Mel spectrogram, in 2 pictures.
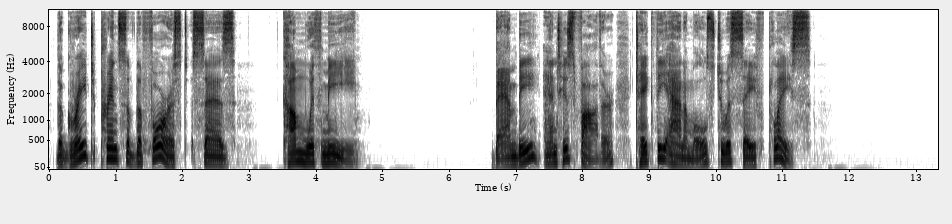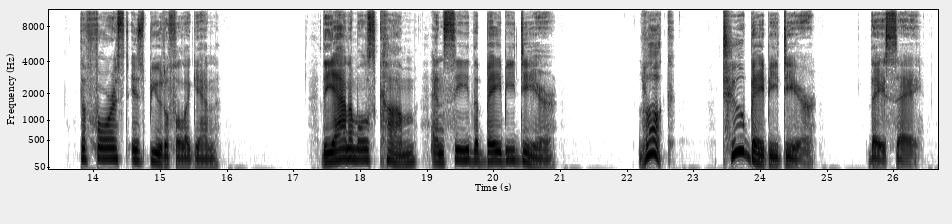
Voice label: Audio British English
